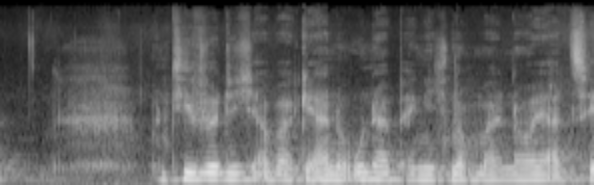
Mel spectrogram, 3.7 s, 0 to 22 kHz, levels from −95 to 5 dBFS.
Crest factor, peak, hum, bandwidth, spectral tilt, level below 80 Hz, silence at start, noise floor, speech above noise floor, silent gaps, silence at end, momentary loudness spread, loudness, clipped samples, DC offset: 16 dB; 0 dBFS; none; 18 kHz; -6 dB/octave; -46 dBFS; 0 s; -37 dBFS; 22 dB; none; 0 s; 19 LU; -15 LUFS; under 0.1%; under 0.1%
